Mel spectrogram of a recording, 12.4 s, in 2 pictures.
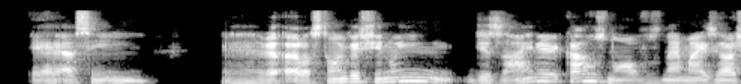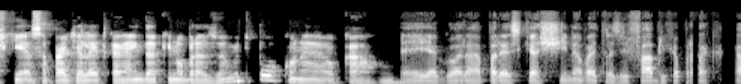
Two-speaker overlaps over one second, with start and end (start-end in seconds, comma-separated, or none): none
